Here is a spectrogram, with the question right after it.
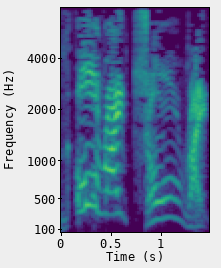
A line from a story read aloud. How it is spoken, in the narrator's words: said Uncle Vernon loudly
